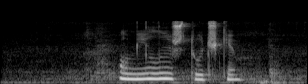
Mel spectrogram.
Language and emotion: Russian, neutral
